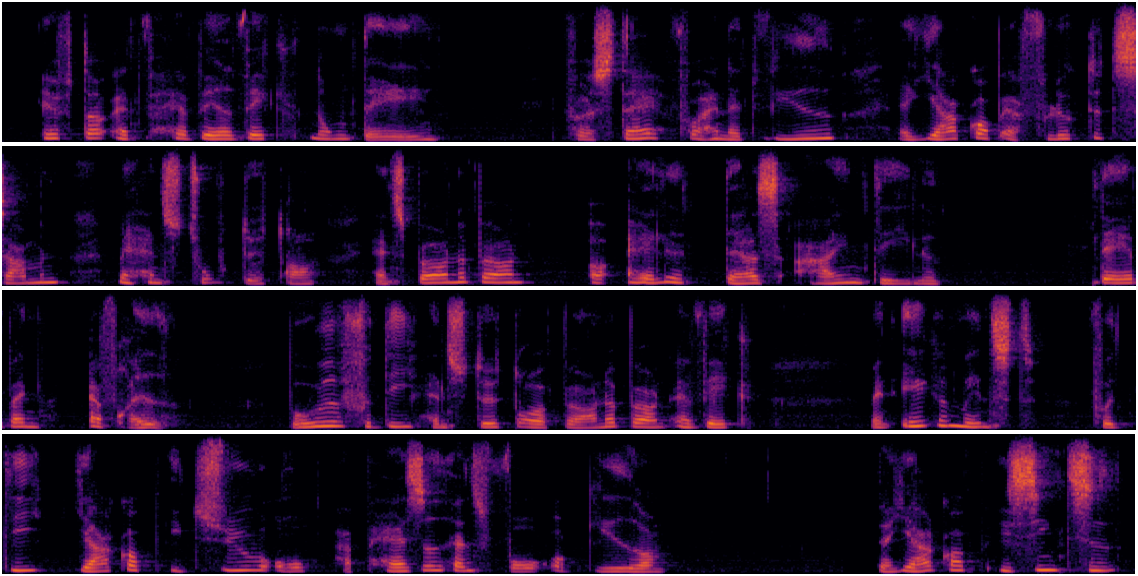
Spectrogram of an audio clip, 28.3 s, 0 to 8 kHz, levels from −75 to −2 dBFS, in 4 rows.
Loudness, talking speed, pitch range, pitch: -31 LUFS, 125 wpm, 195-240 Hz, 215 Hz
